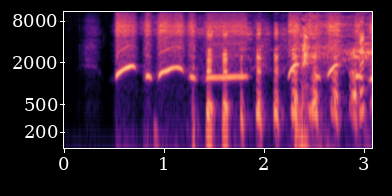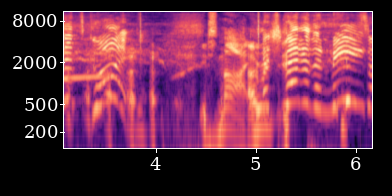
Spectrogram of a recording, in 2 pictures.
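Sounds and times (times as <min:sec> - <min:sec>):
person whistling through teeth: 0:00.5 - 0:04.4
laughter: 0:01.2 - 0:06.1
speech: 0:01.4 - 0:06.1.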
